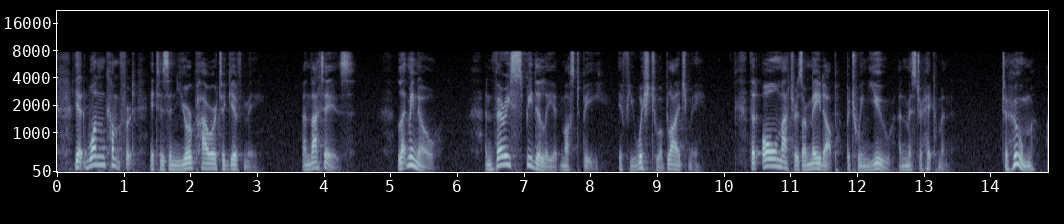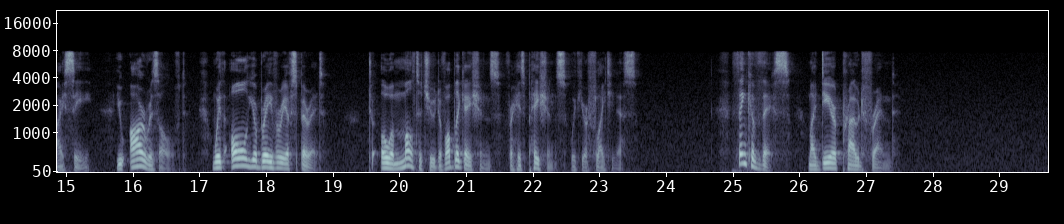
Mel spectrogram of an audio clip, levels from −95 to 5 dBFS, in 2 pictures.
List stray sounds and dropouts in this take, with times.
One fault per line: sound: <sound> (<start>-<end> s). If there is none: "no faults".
no faults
